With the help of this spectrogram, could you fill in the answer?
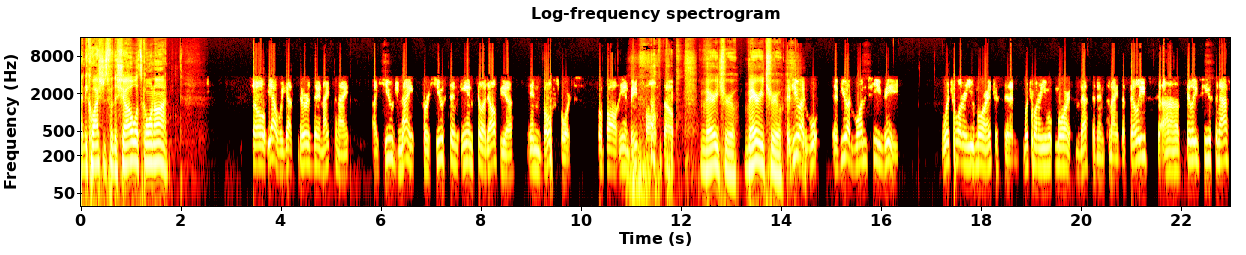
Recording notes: The second half is a couple callers from the audience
